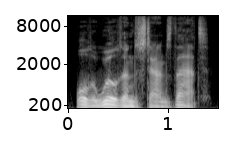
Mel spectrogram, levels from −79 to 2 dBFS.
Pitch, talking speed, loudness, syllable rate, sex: 95 Hz, 200 wpm, -15 LUFS, 5.3 syllables/s, male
